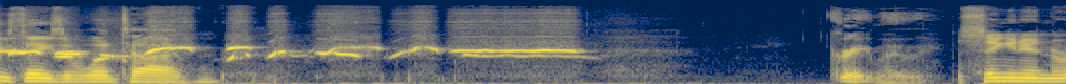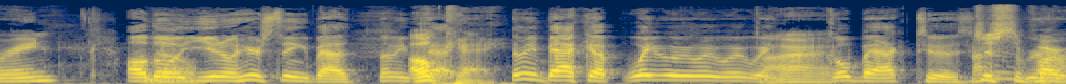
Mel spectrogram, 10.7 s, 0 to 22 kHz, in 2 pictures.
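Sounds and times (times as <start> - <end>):
speech: 0.0 - 1.2, 4.2 - 10.6
people whistling a march tune: 0.0 - 3.1.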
